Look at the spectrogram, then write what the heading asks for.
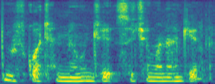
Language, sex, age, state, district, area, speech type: Kashmiri, male, 60+, Jammu and Kashmir, Ganderbal, urban, spontaneous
